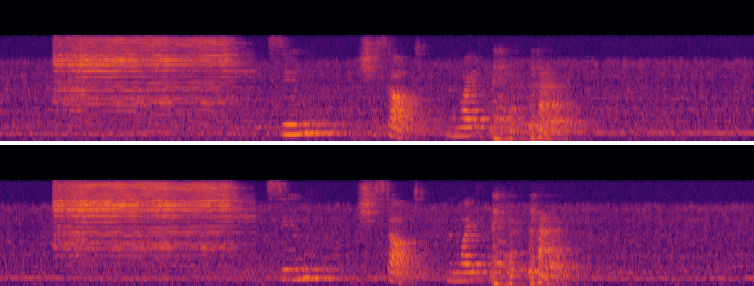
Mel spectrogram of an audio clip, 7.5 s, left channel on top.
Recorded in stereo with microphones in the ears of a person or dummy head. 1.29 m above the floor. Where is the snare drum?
I don't hear a snare drum.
